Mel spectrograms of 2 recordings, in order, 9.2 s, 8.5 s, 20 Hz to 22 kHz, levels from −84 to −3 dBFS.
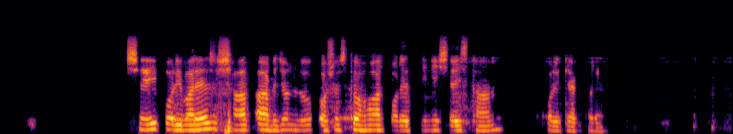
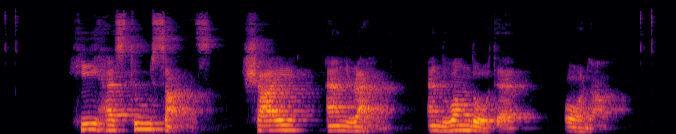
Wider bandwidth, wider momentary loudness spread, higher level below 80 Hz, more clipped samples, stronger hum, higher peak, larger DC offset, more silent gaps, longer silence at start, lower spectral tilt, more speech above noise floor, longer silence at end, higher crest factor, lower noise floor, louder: second, 7.2 kHz vs 16 kHz; second, 15 LU vs 18 LU; first, -54 dBFS vs -72 dBFS; neither; neither; first, -2 dBFS vs -8 dBFS; neither; first, 6.36-6.41 s vs none; first, 1.6 s vs 0.95 s; about the same, -6.5 dB/octave vs -5.5 dB/octave; first, 47 dB vs 29 dB; first, 1.6 s vs 0.3 s; about the same, 18 dB vs 18 dB; first, -65 dBFS vs -53 dBFS; first, -18 LUFS vs -25 LUFS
